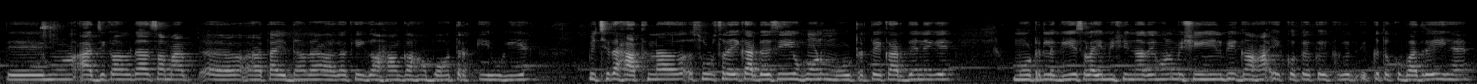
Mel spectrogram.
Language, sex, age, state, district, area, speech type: Punjabi, female, 45-60, Punjab, Ludhiana, urban, spontaneous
